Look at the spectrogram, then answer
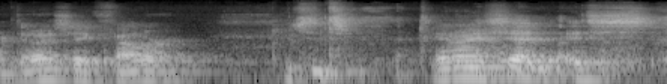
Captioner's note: laughs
